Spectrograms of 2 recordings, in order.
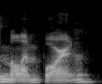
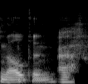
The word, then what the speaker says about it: Melbourne: in here yeah how's Melborn how's Melborn Phoebe what how's Melbourne oh Melvin I I couldn't tell because you Americans say Melborne When It's Melvin yeah yeah no Melvin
